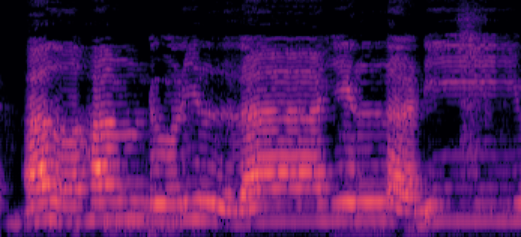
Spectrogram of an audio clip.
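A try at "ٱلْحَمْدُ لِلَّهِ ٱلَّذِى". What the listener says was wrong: Za. Alhamdulillahillazi. Zal empuk ya. Zi.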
